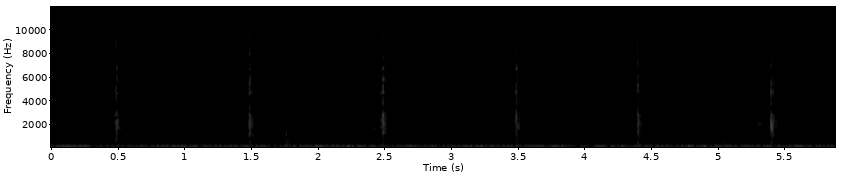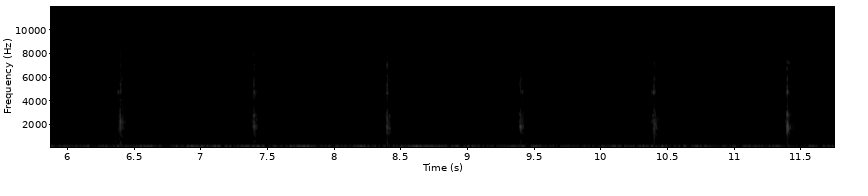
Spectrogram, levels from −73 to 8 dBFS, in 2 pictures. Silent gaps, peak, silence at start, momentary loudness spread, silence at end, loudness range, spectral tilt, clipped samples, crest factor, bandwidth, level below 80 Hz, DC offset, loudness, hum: none; -38 dBFS; 0 s; 8 LU; 0 s; 1 LU; -3 dB/octave; under 0.1%; 24 dB; 11 kHz; -64 dBFS; under 0.1%; -65 LUFS; none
